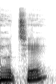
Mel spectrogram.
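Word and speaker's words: حاء: আলিফ বা তা সাম তারপর হা আমরা অনেকে এই অক্ষরটি বাংলায় আমরা যেমন এই যে হ আকারে হা রয়েছে এইটা উচ্চারণ করি এটা কিন্তু সম্পূর্ণ ভুল কারণ এটার সঠিক উচ্চারণটি হচ্ছে হা মানে গলার ভেতর থেকে উচ্চারণ হবে গলাটা একটু চাপ দিয়ে ধরবেন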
